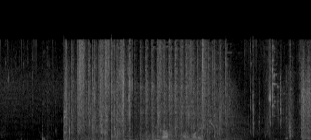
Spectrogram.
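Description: Gunshots ring out in rapid bursts.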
